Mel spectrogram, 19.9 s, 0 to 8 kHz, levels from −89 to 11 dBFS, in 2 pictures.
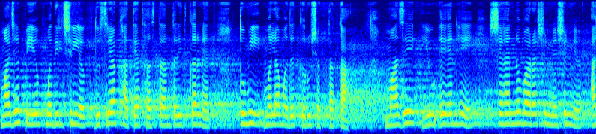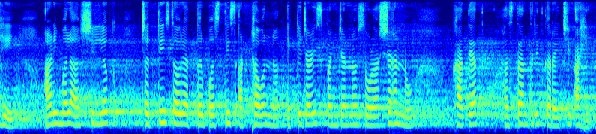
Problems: none marked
